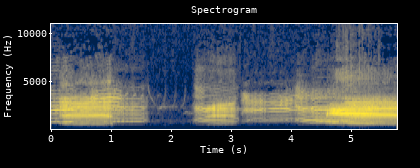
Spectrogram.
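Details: Sheep bleating repeatedly: several loud, wavering, nasal bleats with rich harmonics, a short quiet gap near two seconds, then overlapping bleats from more than one animal continuing to the end.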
